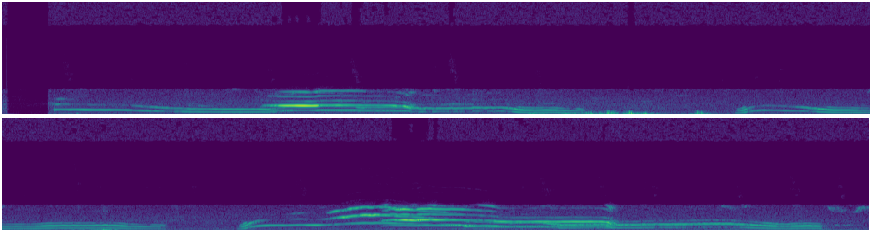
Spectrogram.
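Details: Angry cats trading long, wavering caterwauls that rise and sag in pitch, several seconds each, with a pause between two bouts and some brief scuffling noises in the middle.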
